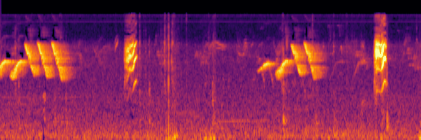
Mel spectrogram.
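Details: Double-collared seedeater, 'tui tui zel zel' song with female piping calls used to stimulate males: two phrases of three quick rising slurred whistles about four seconds apart, each followed by a sharp high chip.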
